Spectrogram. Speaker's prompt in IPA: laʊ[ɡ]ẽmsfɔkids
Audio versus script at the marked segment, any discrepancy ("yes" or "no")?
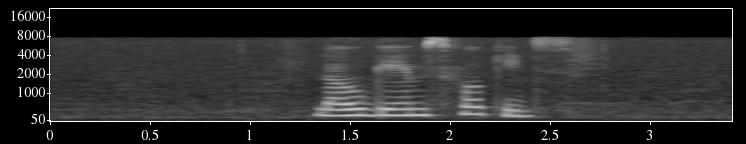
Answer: no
